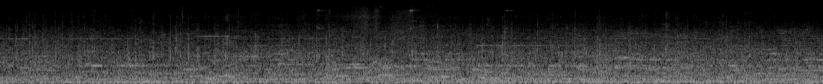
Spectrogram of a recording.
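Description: Rainy city street ambience: steady patter of rain on an umbrella, with indistinct chatter of passers-by and some music from the shops.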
